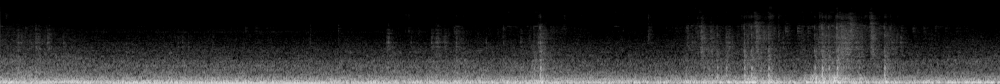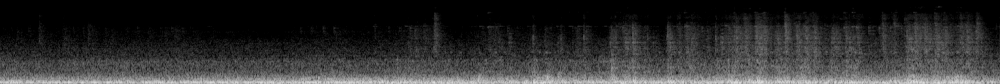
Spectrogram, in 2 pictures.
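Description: Inside a moving city bus: steady low rumble of the engine and tyres on the road, with a few short louder noises around the middle.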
